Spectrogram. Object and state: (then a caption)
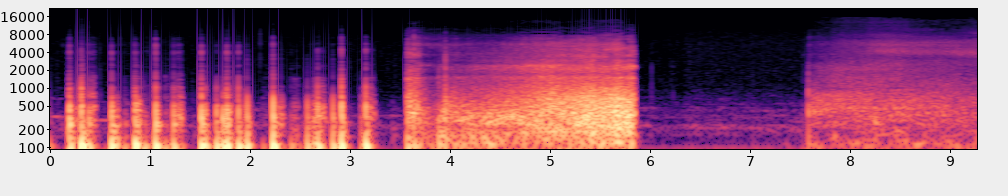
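Plastic headphone earcups. White plastic headphone earcups resting on a binaural microphone are tapped with long nails and fingertips, giving about twenty quick, dry, low clicky taps over the first few seconds. A steady scratchy rubbing follows and grows louder, breaks off into near silence, then resumes more softly.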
